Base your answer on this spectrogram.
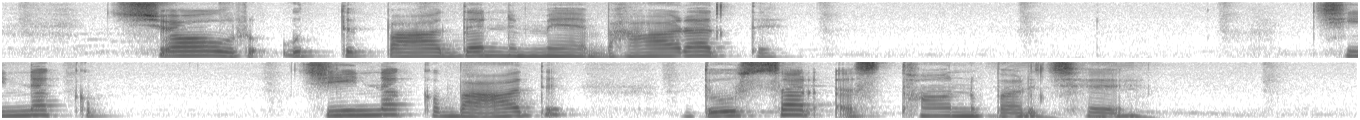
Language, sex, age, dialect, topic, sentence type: Maithili, female, 56-60, Eastern / Thethi, agriculture, statement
